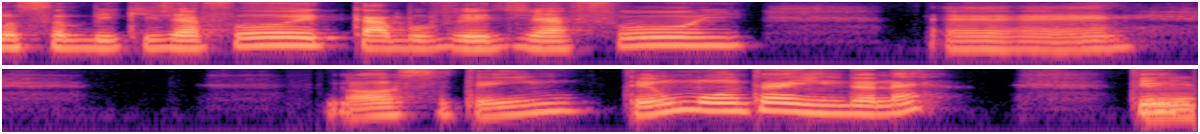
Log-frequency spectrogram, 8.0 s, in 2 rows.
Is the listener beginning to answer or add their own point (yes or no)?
yes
